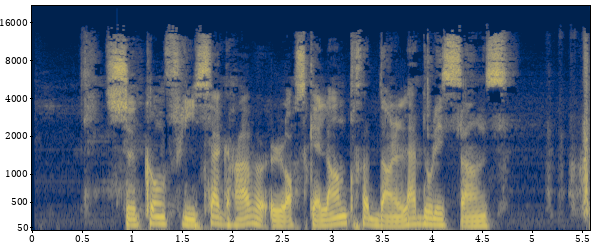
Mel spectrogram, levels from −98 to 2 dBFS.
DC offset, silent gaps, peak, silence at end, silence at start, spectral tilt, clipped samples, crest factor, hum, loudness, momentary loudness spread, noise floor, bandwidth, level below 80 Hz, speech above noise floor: under 0.1%; none; 0 dBFS; 0 s; 0.5 s; -4 dB/octave; under 0.1%; 16 dB; none; -15 LUFS; 4 LU; -54 dBFS; 14.5 kHz; -38 dBFS; 39 dB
